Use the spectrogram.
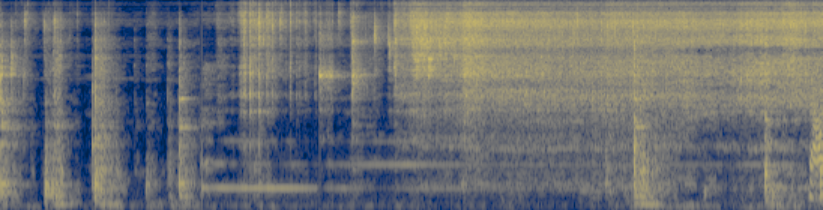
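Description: Whole cinnamon sticks and green cardamom pods sizzling loudly in hot oil for Basanti pulao, a steady close frying hiss that swells and holds after a few brief stirring clatters at the start.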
